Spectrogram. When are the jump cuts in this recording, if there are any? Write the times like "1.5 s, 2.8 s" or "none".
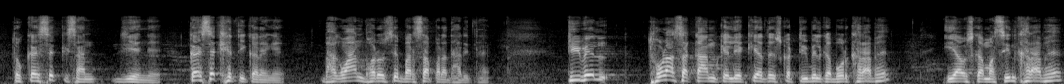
none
